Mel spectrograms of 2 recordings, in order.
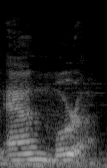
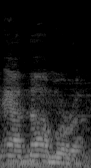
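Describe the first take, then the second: First: The first name ends without an added vowel. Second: The first name ends with an added vowel. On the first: The speaker calls it right. "Her name is Anne Mura" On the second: The speaker calls it wrong. "because it has a better cadence, I tend to say Anna Mura"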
